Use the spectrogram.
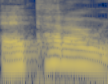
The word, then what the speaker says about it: eta: 그래서 X1, X2를 리니어 컨비네이션에서 이걸 에타라고 있습니다. 뭐라고요? 에타, ETHA, 에타, 에타, ETA라고 읽어도 될 거예요.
